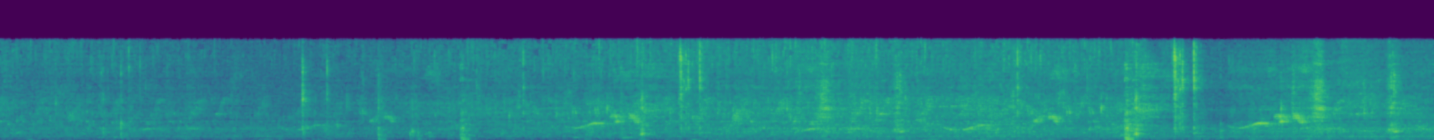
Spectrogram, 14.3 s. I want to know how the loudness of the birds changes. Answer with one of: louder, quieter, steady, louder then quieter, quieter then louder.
louder.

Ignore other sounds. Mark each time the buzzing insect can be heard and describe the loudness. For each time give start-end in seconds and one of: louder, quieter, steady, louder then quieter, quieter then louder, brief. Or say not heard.
0.0-14.3 louder.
